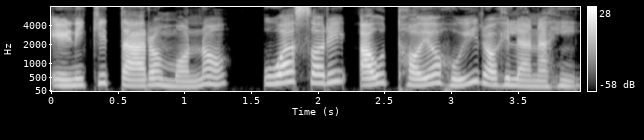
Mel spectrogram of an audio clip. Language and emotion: Odia, neutral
